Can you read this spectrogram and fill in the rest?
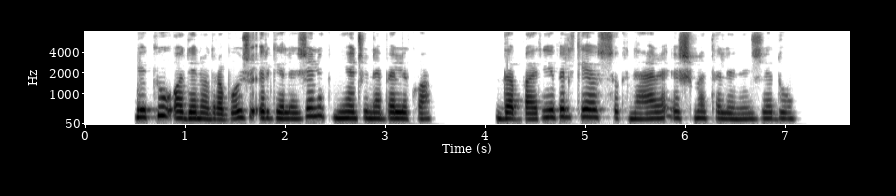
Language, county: Lithuanian, Kaunas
